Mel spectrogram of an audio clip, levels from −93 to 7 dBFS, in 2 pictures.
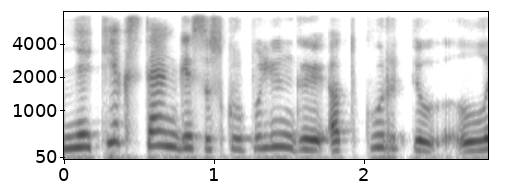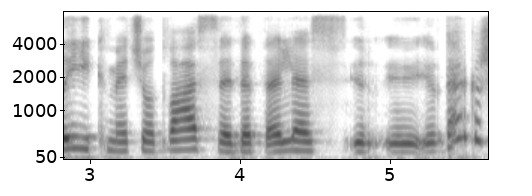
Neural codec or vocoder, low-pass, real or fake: codec, 24 kHz, 1.2 kbps, DualCodec; 7.2 kHz; fake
